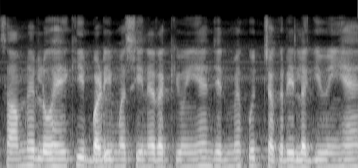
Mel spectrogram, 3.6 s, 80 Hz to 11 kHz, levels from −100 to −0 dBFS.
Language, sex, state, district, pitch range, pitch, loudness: Hindi, male, Uttar Pradesh, Shamli, 130-135 Hz, 130 Hz, -18 LUFS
